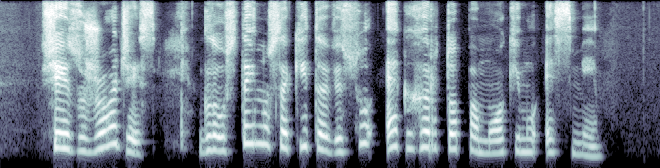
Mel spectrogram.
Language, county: Lithuanian, Klaipėda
